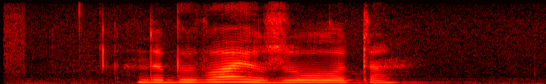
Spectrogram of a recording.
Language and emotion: Russian, neutral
